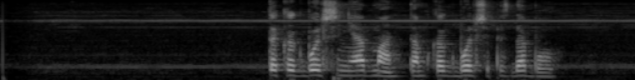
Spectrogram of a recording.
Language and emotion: Russian, neutral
